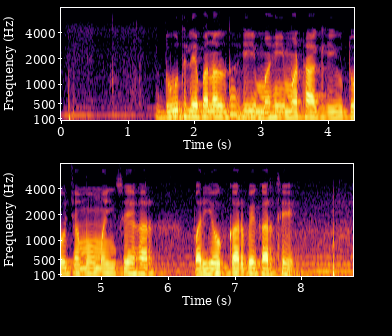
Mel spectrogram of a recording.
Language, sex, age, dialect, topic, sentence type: Chhattisgarhi, male, 18-24, Northern/Bhandar, agriculture, statement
